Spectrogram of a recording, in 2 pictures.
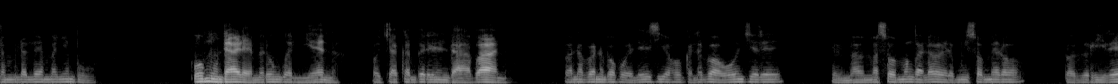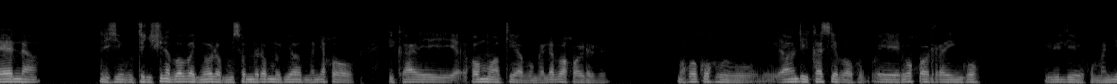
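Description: The speech sounds rough and raspy throughout, with nothing above about 6.7 kHz. This is heavy AMR wideband (HD Voice) codec damage, which fits the lowest 6.6 kbit/s mode, where the vocal tract model runs short of bits.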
